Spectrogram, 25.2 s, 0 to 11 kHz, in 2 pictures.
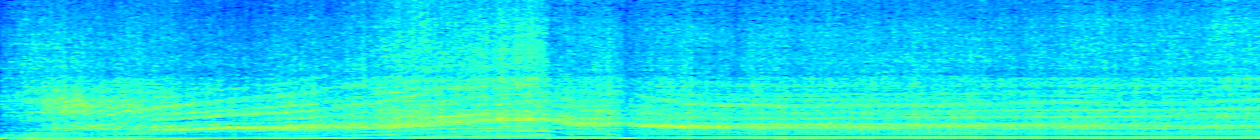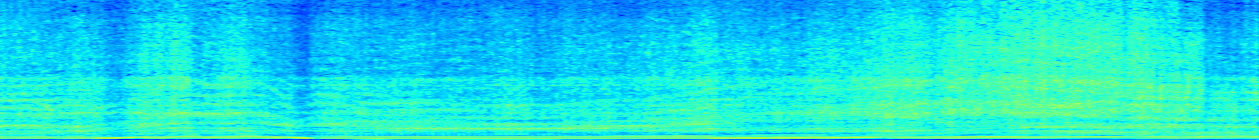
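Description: Lexus LS400's 4.0-litre 1UZ-FE V8 with its exhaust cut open, held at high revs through a burnout with the rear tyres spinning. The revs climb at the start, drop and pick up again twice, about six and fifteen seconds in, and rise once more near the end.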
